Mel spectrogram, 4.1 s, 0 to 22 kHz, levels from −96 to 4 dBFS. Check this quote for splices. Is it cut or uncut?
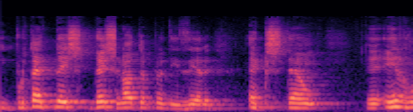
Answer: cut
